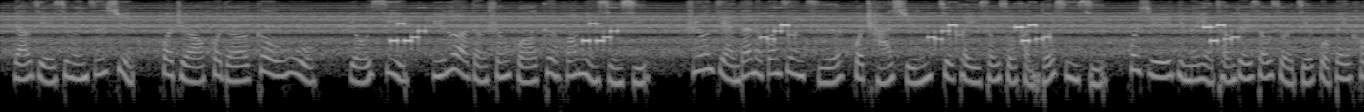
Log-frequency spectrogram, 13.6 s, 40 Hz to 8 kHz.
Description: Five-tone selective call (ZVEI), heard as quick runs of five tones, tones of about 70 ms, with radio hiss. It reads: 22247 22247 43705 43705 92034 92034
